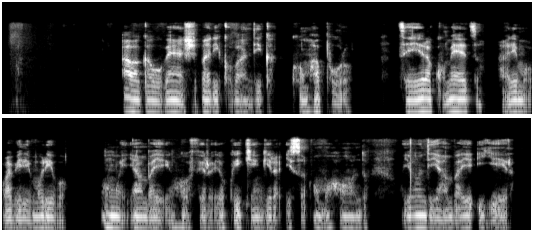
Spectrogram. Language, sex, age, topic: Rundi, male, 18-24, education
